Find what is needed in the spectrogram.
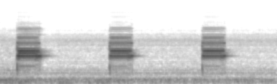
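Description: NOAA Weather Radio SAME end-of-message code played through a weather radio's speaker: three short buzzy bursts of digital data tones, about a second and a half apart, signalling the end of the alert broadcast.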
